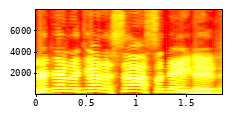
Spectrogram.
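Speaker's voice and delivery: very high-pitched, loud, alarmed scream. Retelling the speaker's own reaction during a story, retelling a scream of alarm. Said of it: "and I'm like screaming".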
